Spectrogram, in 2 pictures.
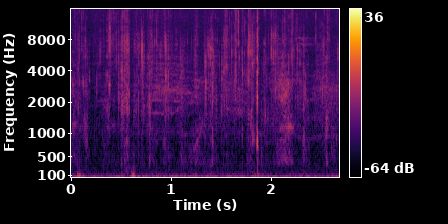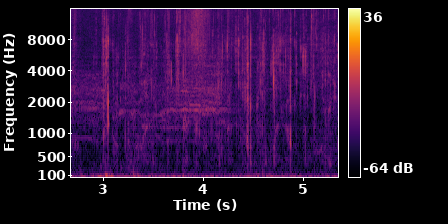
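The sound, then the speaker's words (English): Luna, a ten-week-old sandy-colored wolf pup descended from a wild Alaska pack, chews on a small vole at the center, with wet crunching and gnawing sounds repeating irregularly over a low, steady background rumble. “Ten-week-old Luna, a wolf pup descended from a wild Alaska pack, is chewing on a small vole.”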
